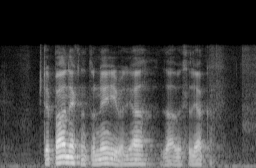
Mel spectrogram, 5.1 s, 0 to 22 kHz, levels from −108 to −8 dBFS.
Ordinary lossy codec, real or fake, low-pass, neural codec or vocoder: Opus, 64 kbps; real; 7.2 kHz; none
